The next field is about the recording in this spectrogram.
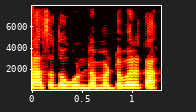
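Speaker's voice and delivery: usual speaking voice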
